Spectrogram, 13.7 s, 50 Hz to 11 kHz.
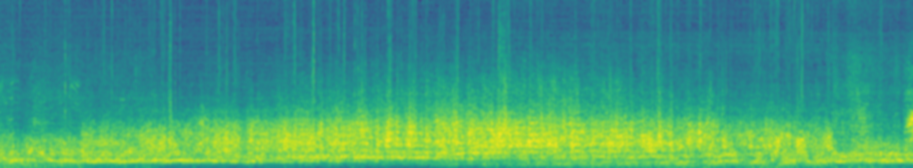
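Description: F-16 fighter jet flying a display, its single jet engine making loud, steady jet noise.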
